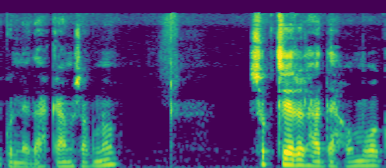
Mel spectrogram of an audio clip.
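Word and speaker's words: 끝내다: film हेर्नु हिरुल कुण्यदा यो उच्चारण कुत कुण्यदा हुन्छ है कुत लेखेत पनि तल थ झुन्डेर फामा भए पनि त्यो थको उच्चारण न नै भरि जान्छ पछाडी न आएपछि थको पछि न आयो भने न कुन्यदा हुन्छ लेख्दा कुत्नेदा लेखे त पनि उच्चारण कुन्यदा काम सक्नु सुक्चेरोल हादा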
